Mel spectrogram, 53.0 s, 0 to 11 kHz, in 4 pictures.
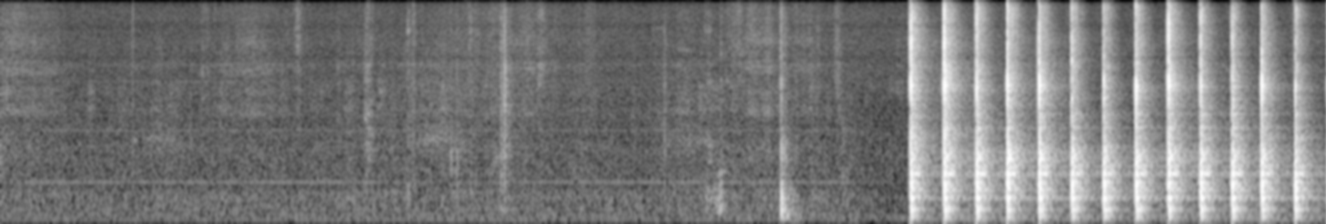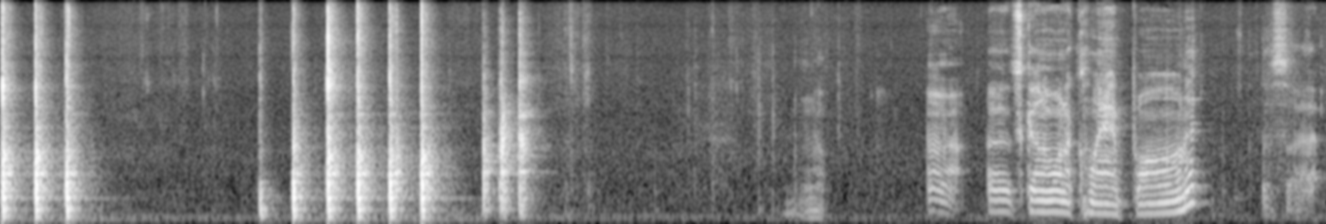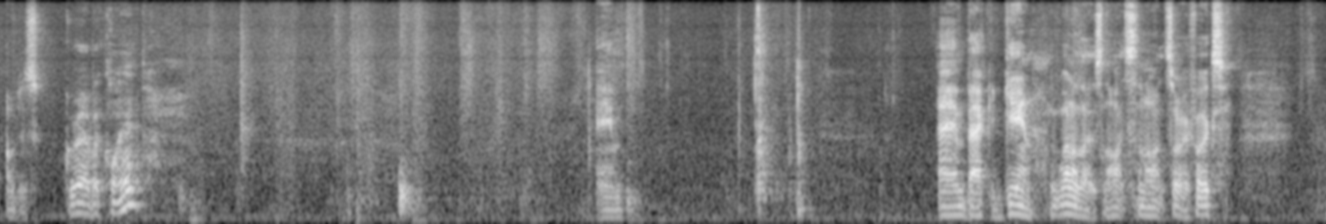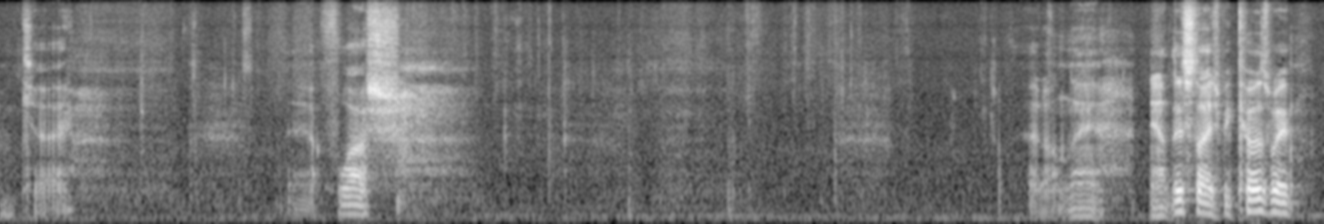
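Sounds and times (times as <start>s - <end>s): mallet striking leather on bench: 9.1s - 14.2s, 15.8s - 18.7s.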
